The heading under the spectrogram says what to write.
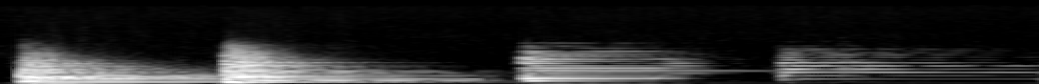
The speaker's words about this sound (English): we will start with exercise number one, based on a melodic perfect fourth at various tones to be named, the first on B-flat and E-flat.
